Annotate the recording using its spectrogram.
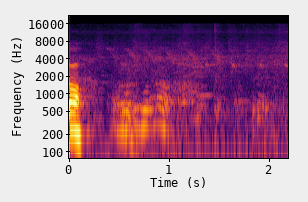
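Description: Domestic chicken clucking faintly in short calls, just after a person's voice breaks off.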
